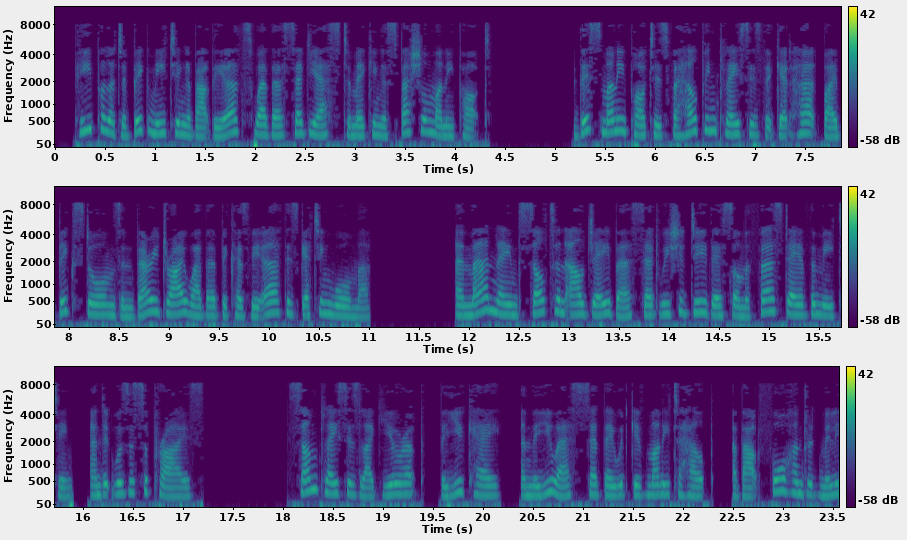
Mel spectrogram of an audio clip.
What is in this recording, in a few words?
English Beginner FAST Reading; Big Meeting Agrees to Help Places Hurt by Bad Weather; English Newsroom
